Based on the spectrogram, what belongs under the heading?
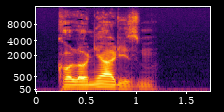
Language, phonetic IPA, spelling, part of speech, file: Polish, [ˌkɔlɔ̃ˈɲalʲism̥], kolonializm, noun, Pl-kolonializm.ogg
